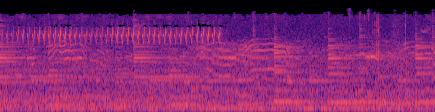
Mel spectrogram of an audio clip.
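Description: Soft background music with held notes. A high, rapid trill sounds over it for about the first two seconds, then stops.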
